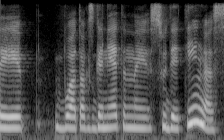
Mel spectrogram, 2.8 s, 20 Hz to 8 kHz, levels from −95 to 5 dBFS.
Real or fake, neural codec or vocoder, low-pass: real; none; 7.2 kHz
